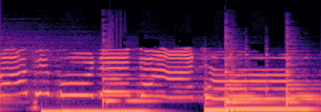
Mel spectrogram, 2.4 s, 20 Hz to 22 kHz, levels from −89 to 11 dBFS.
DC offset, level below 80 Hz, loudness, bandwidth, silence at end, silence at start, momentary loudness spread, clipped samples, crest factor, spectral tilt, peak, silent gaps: under 0.1%; -16 dBFS; -12 LUFS; 9 kHz; 0 s; 0 s; 3 LU; under 0.1%; 12 dB; -6 dB/octave; 0 dBFS; none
